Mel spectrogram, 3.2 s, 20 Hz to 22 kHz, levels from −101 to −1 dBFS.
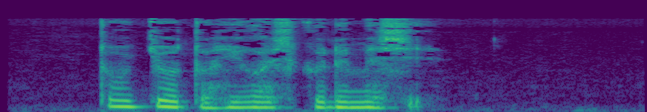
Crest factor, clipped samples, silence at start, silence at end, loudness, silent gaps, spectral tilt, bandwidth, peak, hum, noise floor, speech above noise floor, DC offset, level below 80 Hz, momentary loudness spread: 18 dB; under 0.1%; 0.5 s; 1.15 s; -26 LUFS; none; -4.5 dB/octave; 11.5 kHz; -12 dBFS; none; -68 dBFS; 43 dB; under 0.1%; -64 dBFS; 6 LU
